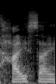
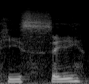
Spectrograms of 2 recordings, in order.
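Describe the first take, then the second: First: The 'ei' vowel sounds like 'eye'. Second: The 'ei' vowel does not sound like 'eye'. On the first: "the reason why I say Heisei ... E I is always I" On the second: "instead of Heisei"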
